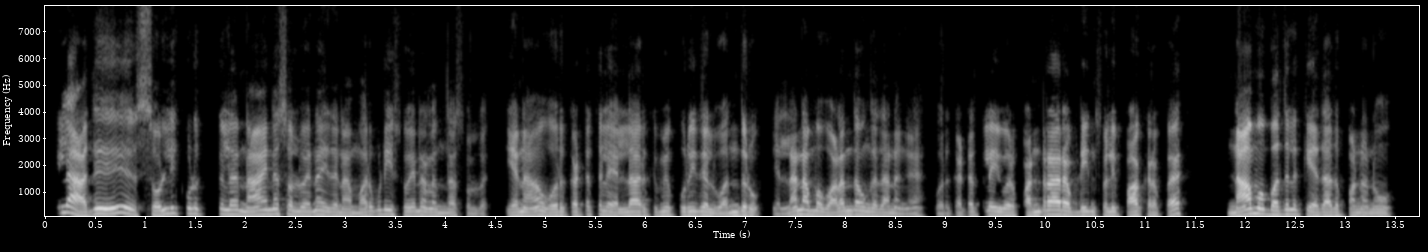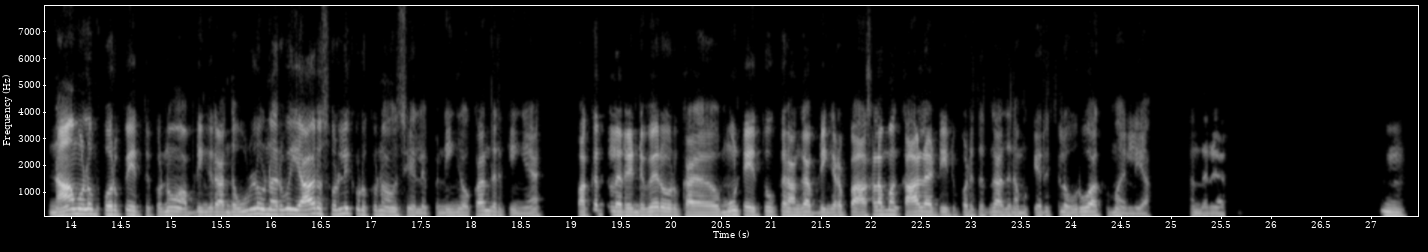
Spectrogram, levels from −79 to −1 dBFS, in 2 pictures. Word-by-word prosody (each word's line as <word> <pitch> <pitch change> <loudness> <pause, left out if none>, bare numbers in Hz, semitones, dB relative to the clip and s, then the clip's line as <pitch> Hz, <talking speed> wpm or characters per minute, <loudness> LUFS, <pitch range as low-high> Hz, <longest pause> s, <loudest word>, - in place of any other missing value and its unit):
இல்ல 235 +1 +3
அது, 140 +9 +3 0.5
சொல்லிக் 180 +7 0
குடுக்கல, 185 -2 -2
நான் 155 +4 +4
என்னா 180 +2 +1
சொல்வேன்னா, 145 -1 -1
இத 130 -1 -2
நான் 115 -1 -3
மறுபடியும் 160 +4 -2
சுயநலம்ன்னு 135 -5 -2
தான் 115 0 -5
சொல்வேன். 95 -2 -11 0.2
ஏன்னா, 130 0 +2 0.2
ஒரு 130 +2 0
கட்டத்தில 145 +1 -2
எல்லாருக்குமே 135 +2 0
புரிதல் 140 -4 0
வந்துரும். 125 +2 0 0.2
எல்லாம் 135 - +1
நம்ம 150 -2 +1
வளந்தவங்க 145 +2 +1
தானேங்க. 100 -5 -4 0.3
ஒரு 100 - -9
கட்டத்தில 135 +6 -2
இவரு 130 -2 0
பண்றாரு 160 +5 +5
அப்படின்னு 140 +1 -1
சொல்லி 140 -1 0
பாக்கிறப்ப, 130 -4 0 0.7
நாம 190 +3 +8
பதிலுக்கு 155 0 0
ஏதாவது 125 +1 0
பண்ணணும், 115 -2 -3 0.4
நாமளும் 185 +3 +6
பொறுப்பேத்துக்கணும் 145 -4 -1
அப்டிங்கற 130 +2 -3
அந்த 130 +1 -2
உள்ளுணர்வு 175 0 +2
யாரும் 185 +3 +4
சொல்லிக் 190 +3 -2
கொடுக்கணும்னு 155 -2 -4
அவசியமில்ல. 125 -5 -5
இப்ப 115 0 -12
நீங்க 120 +1 -4
உக்காந்துருக்கீங்க, 125 -9 -4 0.5
பக்கத்தில 145 0 -1
2 130 -1 +1
பேரு 145 0 +3
ஒரு 125 - -6
க - - +3 0.4
மூட்டைய 150 -2 +2
தூக்குகிறாங்க 135 -2 -1
அப்டிங்கிறப்போ, 125 +1 -1
அகலமா 150 +5 0
கால 140 +2 +4
ஆட்டிட்டு 125 -1 -6
படுத்திருந்தா, 125 +2 -4
அது 120 0 -5
நமக்கு 115 +1 -7
எரிச்சல 130 -2 -6
உருவாக்குமா? 130 -3 -2
இல்லயா? 100 -1 -8 0.4
அந்த 110 - -8
நேரத்தில. 110 -1 -8 1.5
ம். 125 -4 -3
135 Hz, 145 wpm, -23 LUFS, 125-155 Hz, 1.5 s, நாம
